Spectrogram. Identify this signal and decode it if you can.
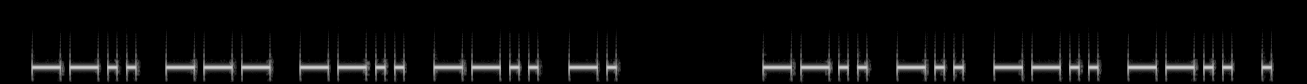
Morse code, heard as a keyed tone, about 13 wpm, 800 Hz. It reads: ZOZZN ZDZZE
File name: LEZIONI / 7 GF9Z / 7 GF9Z 12wpm 2147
